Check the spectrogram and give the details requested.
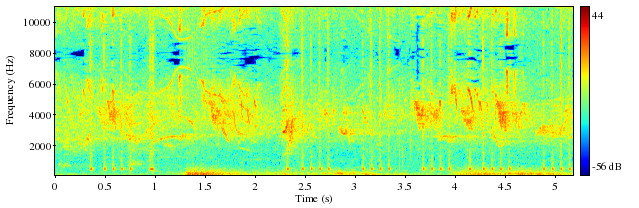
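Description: Birds chirping and calling, among them a call of four or five quick low notes repeated every second or so. Two swells of low rumble come through, the louder one starting about a second in and a second one near the end.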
